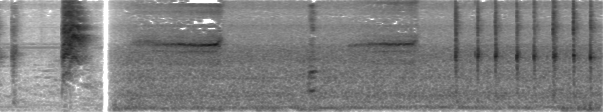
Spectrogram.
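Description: Indian ringneck parakeets calling: a harsh squawk just under a second in, two short steady high whistles, then a quick run of about eight sharp clicks near the end.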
